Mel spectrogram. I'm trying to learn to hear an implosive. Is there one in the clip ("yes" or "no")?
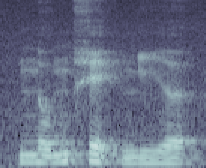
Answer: no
